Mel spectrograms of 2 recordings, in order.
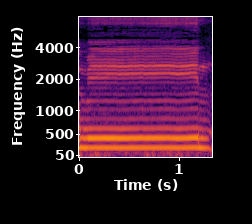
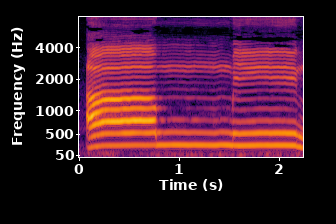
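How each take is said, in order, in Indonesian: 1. Bunyi m dibaca tunggal dan ringan. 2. Bunyi m dibaca dobel dan ditahan. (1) "Ya ringan aja" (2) "enggak usah"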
